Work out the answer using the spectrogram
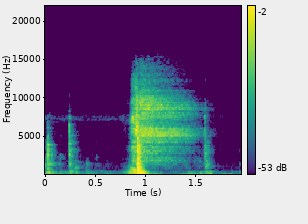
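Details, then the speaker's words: Newly fitted air cylinder on cable-operated brakes of a 7 1/4-inch gauge driving carriage releasing; sharp rush of escaping air fading over about a second as the cylinder vents and the wagon rolls again, brakes working as they should. "Hear the air release, moves again. So we've got working brakes now."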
